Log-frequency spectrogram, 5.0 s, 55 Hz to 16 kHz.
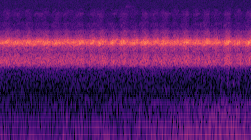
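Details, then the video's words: Many frogs calling together in a Nagaoka, Niigata rice field late at night, recorded with a Zoom H4n; a continuous massed croaking drone, pulsing slightly about twice a second, with no other clear sounds. "The frog sound at mid night (環境,自然音 -深夜のカエル大合唱-)"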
